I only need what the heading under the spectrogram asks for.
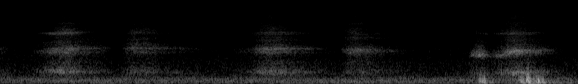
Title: Variety of sneezes, finger under nose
